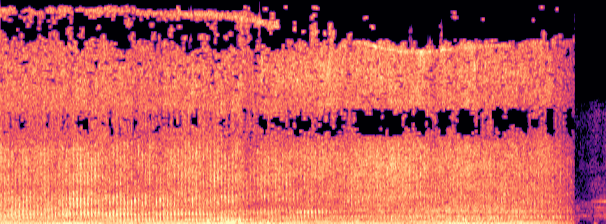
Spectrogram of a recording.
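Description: A steady, low engine-like drone with a constant hum and a layer of noise above it, which cuts off abruptly shortly before the end.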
